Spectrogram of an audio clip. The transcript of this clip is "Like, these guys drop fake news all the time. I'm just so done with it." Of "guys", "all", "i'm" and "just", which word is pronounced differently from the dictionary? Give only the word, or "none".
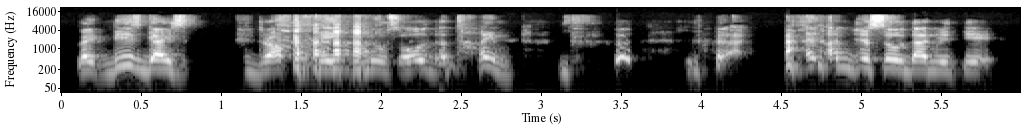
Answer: guys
